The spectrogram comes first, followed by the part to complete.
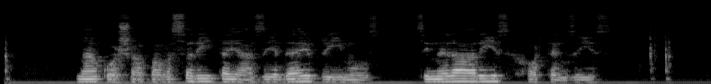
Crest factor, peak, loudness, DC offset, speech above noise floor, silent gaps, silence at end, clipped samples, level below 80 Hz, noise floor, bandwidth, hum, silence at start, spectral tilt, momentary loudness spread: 18 dB; -10 dBFS; -26 LUFS; under 0.1%; 24 dB; none; 0.4 s; under 0.1%; -48 dBFS; -49 dBFS; 11.5 kHz; 50 Hz at -45 dBFS; 0.05 s; -8 dB/octave; 20 LU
